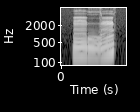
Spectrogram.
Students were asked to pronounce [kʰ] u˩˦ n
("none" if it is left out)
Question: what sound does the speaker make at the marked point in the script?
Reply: ŋ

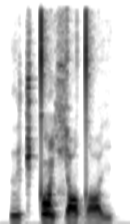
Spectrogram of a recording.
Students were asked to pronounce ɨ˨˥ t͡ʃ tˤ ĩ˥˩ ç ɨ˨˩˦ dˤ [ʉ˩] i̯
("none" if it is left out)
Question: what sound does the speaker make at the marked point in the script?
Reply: ɨ˩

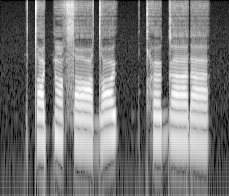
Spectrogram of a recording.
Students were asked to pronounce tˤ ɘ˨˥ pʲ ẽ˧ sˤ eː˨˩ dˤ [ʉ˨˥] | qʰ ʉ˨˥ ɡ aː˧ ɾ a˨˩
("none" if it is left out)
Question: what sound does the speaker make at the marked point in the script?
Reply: ʉ˦˥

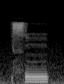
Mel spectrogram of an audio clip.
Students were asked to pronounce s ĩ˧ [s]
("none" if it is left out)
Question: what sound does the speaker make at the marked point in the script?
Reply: none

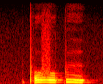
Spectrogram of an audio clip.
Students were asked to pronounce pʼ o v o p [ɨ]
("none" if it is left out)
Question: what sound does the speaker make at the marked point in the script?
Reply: ɨ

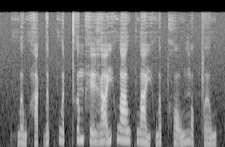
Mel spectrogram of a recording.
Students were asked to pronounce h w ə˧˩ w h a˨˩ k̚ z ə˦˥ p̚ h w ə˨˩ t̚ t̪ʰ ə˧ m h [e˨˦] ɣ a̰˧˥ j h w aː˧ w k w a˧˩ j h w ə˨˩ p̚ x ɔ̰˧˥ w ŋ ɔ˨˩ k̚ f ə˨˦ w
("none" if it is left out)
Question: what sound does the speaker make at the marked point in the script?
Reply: ḛ˧˨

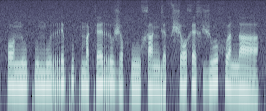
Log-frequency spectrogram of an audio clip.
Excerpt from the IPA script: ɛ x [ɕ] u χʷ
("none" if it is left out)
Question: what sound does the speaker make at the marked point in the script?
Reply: ʒ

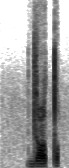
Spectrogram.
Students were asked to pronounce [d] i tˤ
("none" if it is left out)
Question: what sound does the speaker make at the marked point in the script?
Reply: d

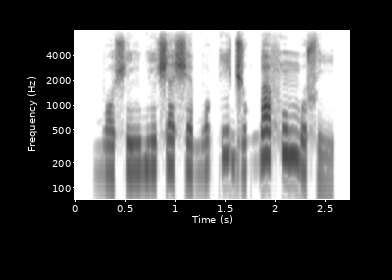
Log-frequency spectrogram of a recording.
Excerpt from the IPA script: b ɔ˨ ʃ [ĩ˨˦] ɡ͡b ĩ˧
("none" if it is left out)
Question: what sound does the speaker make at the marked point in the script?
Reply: ĩ˨˦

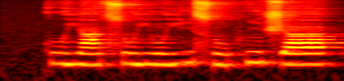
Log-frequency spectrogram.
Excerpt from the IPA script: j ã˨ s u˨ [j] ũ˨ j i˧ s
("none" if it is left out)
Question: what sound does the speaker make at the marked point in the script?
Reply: j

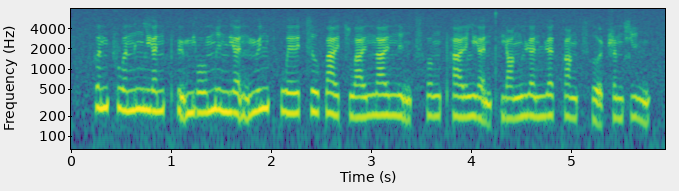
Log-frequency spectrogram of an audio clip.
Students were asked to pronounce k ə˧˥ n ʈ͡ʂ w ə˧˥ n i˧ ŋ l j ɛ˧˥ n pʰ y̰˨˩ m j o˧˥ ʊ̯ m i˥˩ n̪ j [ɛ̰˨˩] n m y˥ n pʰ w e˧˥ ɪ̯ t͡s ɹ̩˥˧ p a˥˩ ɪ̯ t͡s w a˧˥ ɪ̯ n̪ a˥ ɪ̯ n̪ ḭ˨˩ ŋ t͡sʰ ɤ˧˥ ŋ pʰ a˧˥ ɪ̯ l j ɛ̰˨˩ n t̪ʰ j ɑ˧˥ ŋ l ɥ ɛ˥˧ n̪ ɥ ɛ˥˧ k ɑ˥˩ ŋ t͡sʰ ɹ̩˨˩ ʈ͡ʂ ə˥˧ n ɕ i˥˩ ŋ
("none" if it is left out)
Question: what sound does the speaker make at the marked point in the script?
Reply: ɛ̰˨˩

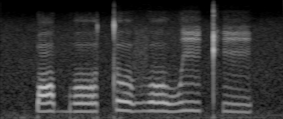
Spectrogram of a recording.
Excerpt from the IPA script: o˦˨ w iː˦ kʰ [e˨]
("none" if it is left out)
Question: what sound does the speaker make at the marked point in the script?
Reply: i˨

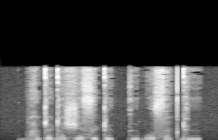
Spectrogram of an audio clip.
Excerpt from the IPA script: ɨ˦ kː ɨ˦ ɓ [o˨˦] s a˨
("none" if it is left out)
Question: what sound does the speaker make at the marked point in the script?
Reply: o˧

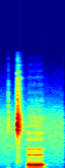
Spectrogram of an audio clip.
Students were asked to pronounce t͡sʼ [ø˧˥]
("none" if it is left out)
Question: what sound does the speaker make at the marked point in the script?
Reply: ɛ˧˥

